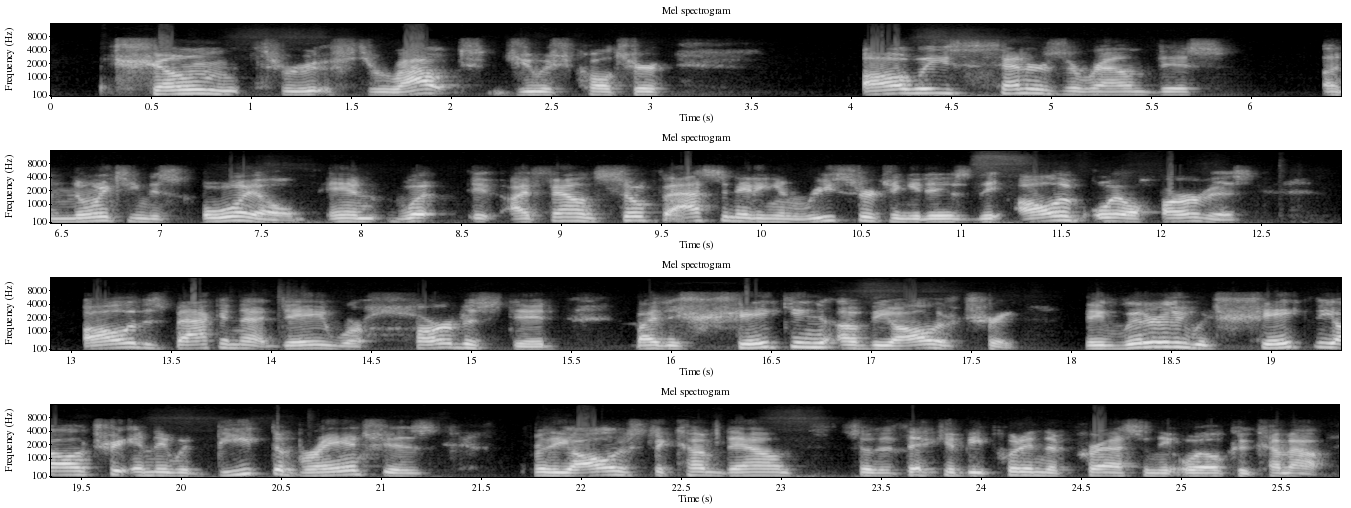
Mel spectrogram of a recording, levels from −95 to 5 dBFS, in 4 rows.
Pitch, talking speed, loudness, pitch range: 160 Hz, 180 wpm, -15 LUFS, 150-190 Hz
